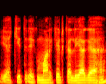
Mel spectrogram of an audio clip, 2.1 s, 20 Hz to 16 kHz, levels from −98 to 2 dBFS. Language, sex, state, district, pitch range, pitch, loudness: Hindi, male, Bihar, Bhagalpur, 105-120 Hz, 110 Hz, -23 LUFS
